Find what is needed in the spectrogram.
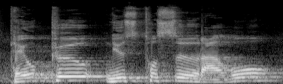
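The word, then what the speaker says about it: theopneustos: 데오프뉴스토스라고 읽혀지는데요. 데오라는 말은 하나님이란 뜻이에요. 그리고 푸뉴라는 단어는 푸뉴마에서 왔거든요. 푸뉴마가 성령이란 뜻입니다.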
